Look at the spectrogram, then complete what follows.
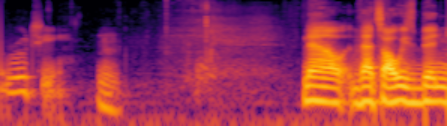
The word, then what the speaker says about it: Rucci: Rookie, like just crazy stuff. I see. So pronounce it one more time just to be clear. Renni Rucci.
